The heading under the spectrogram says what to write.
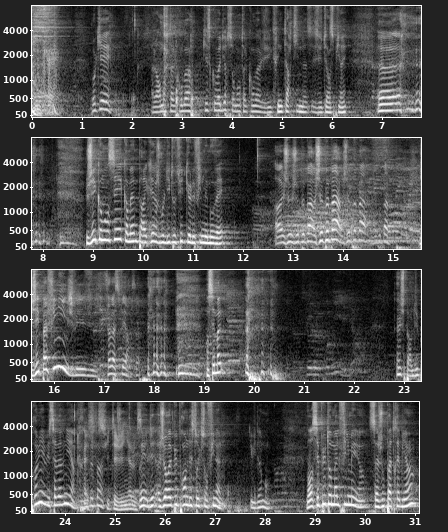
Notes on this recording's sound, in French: Premier épisode live enregistré le 21 avril 2019 au festival Podrennes !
